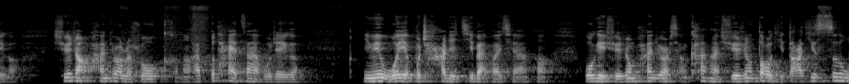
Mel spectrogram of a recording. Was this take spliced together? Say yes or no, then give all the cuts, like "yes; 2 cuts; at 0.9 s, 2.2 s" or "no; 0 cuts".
no; 0 cuts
